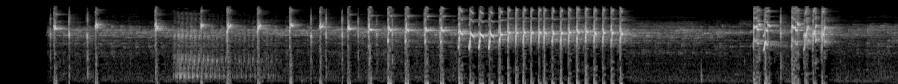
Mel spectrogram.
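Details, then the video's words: Lovebird singing in the ngekek style: sharp, high chirps spaced apart, quickening into a fast, continuous rattling trill of rapid chips for about two seconds, a short pause, then another brief burst of rapid chirps. "Love Bird Ngekek"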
